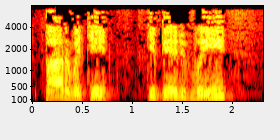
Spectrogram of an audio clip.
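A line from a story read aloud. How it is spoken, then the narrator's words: Shouted. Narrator (Russian): крикнул профессор Люпин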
